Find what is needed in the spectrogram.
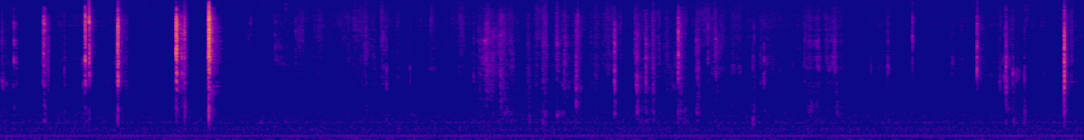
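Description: Paper and cardstock pieces being handled and set down on a craft table: four sharp taps in the first two seconds, then a soft rustle about five seconds in and a run of light ticks.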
